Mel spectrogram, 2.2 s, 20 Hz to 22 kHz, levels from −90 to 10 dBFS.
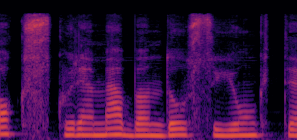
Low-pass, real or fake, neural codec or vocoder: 14.4 kHz; real; none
